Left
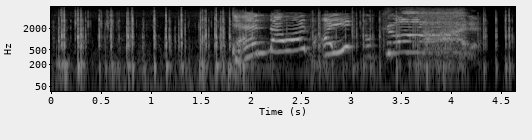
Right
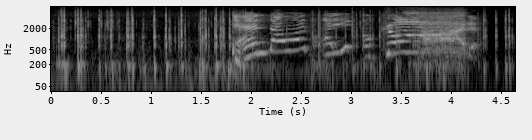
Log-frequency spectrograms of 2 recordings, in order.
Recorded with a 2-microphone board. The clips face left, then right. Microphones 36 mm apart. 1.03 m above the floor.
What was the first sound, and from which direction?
A shout, 20° right (ahead or behind).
